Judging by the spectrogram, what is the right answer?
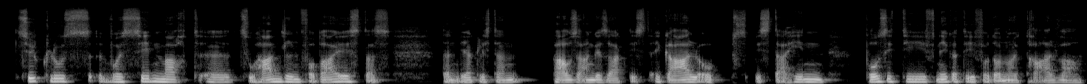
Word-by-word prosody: Zyklus, 140 -2 0
wo 120 - 0
es 120 -1 -3
Sinn 135 -1 +3
macht, 115 -2 0
äh, 110 -2 -3
zu 115 - -3
handeln 120 +2 +4
vorbei 120 +2 +1
ist, 130 0 -1
dass - - -5 0.5
dann - - -2
wirklich 105 +1 -1
dann 115 - -3 0.2
Pause 105 -1 +2
angesagt 100 -2 0
ist, - - -9
egal 105 +3 +3
ob's 105 -2 -4
bis - - -7
dahin 115 -3 +1 0.3
positiv, 120 -1 +2
negativ 115 -1 +1
oder 85 - +1
neutral 100 +1 -3
war. 95 0 -5
115 Hz, 145 wpm, -23 LUFS, 105-120 Hz, 0.5 s, handeln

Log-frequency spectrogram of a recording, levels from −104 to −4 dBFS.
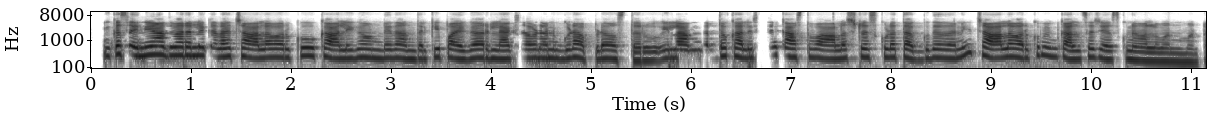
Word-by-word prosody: ఇంకా 310 +4 +2
శని 280 -1 +3
ఆదివారాలే 280 -1 +3
కదా! 250 -1 +2 0.2
చాలా 230 -1 +3
వరకు 235 +3 -2 0.2
ఖాళీగా 220 0 +2
ఉండేది 225 0 -2
అందరికి 210 +3 -3
పైగా 215 0 +2
రిలాక్స్ 210 0 0
అవ్వడానికి 225 -1 -1
గూడా 235 +1 +2
అప్పుడే 215 +3 -3
వస్తారు. 180 -3 -4 0.2
ఇలా 225 0 +3
అందరితో 220 +3 -4
కలిస్తే 235 +4 -2
కాస్త 240 -1 +1
వాళ్ళ 210 0 +1
స్ట్రెస్ 240 +1 -3
కూడా 235 0 0
తగ్గుతుందని. 220 +5 -2 0.2
చాలా 235 0 +5
వరకు 225 +5 -4
మేము 250 -2 -5
కలిసే 205 +4 0
చేసుకునేవాళ్ళం 190 -4 -2
అనమాట. 160 -1 -7
225 Hz, 155 wpm, -22 LUFS, 210-240 Hz, 0.2 s, చాలా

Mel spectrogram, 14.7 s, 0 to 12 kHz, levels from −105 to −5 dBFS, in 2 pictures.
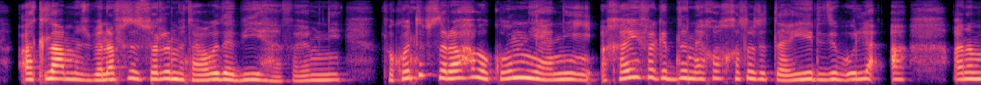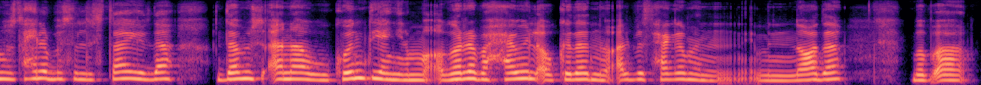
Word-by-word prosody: أطلع 265 +3 +5
مش 245 -4 -2
بنفس 235 +4 0
الشرارة 260 -1 +1
اللي 265 - +5
متعودة 230 +2 +2
بيها 215 -4 -2
فاهمني؟ 215 +5 -6 0.3
فكنت 280 - -1
بصراحة 295 -6 +2
باكون 290 +1 +3
يعني 235 -3 0
خايفة 315 +7 +1
جدًا 280 -2 0
آخد 280 +2 -5
خطوة 270 0 -3
التغيير 240 0 -1
دي، 235 +2 -1
باقول 245 +1 -1
لأ، 265 - -3 0.5
أنا 250 +2 +2
مستحيل 255 +1 0
ألبس 250 -2 -2
الاستايل 245 +2 -1
ده، 255 +1 0 0.3
ده 250 +3 +2
مش 270 -1 +1
أنا، 250 0 +3
وكنت 250 +6 +1
يعني 235 -5 +2
لمّا 215 -1 -1
أجرب 250 +4 +4
أحاول 255 +3 +1
أو 215 -2 -1
كده، 235 +2 +1
إن 225 -4 -2
ألبس 230 +2 -3
حاجة 235 +2 -2
من 230 -3 -2 0.4
من 200 - -7
النوع 195 +3 +1
ده، 245 +2 0 0.5
بابقى 210 0 -1
245 Hz, 175 wpm, -25 LUFS, 220-265 Hz, 0.5 s, أطلع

